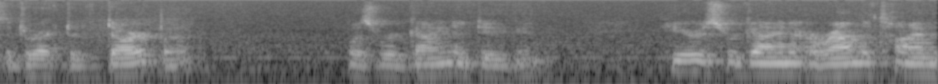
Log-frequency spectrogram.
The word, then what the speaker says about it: Regina Dugan: Here's Regina, or also known as, actually I think the correct pronunciation is Regina Dugan.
